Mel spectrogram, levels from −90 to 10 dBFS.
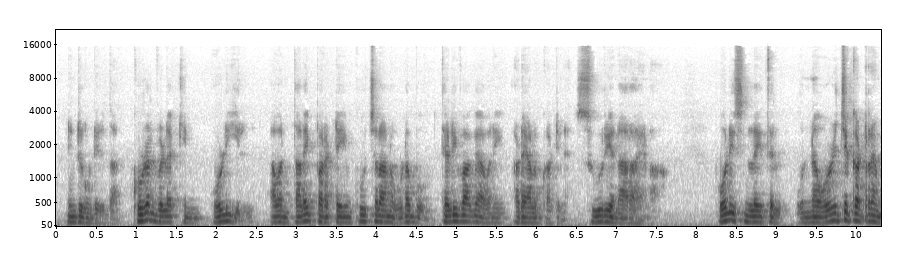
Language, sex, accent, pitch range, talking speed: Tamil, male, native, 105-135 Hz, 115 wpm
